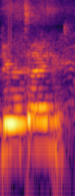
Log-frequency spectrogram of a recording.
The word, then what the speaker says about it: Dirte: Actually, I just put an E on the end of it, pronounce it Dirte.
